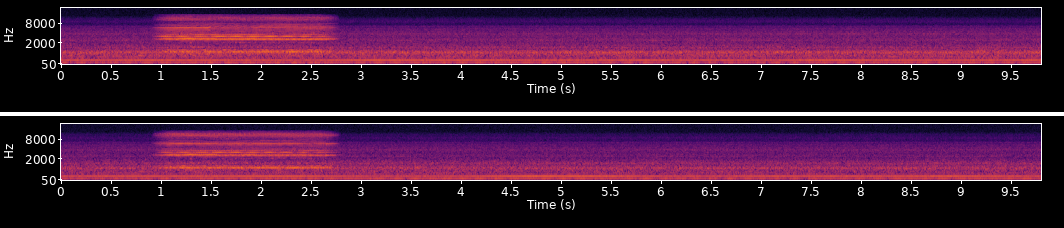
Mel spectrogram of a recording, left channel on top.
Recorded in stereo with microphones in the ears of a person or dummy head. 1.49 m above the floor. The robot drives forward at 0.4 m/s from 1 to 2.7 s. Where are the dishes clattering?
No dishes clattering in this recording.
